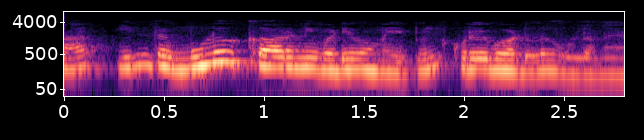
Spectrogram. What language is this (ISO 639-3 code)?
tam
